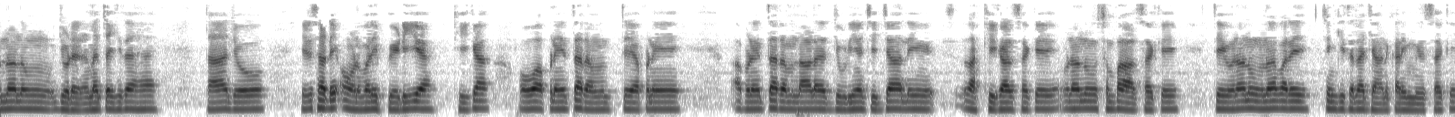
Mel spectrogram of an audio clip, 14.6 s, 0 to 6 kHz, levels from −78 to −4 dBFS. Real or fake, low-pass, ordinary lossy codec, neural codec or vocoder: real; 5.4 kHz; MP3, 24 kbps; none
